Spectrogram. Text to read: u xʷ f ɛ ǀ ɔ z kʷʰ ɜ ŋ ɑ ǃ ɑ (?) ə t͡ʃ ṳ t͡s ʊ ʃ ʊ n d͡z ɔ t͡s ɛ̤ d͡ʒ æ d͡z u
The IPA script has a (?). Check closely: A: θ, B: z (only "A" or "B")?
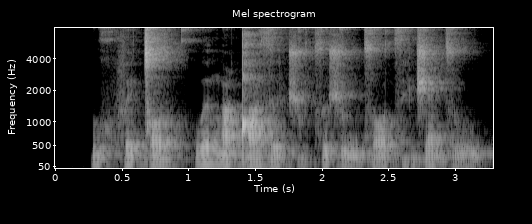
B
